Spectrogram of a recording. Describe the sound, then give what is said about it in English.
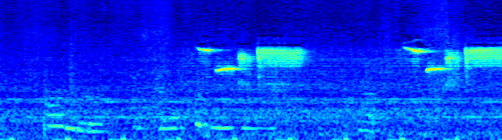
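Wetland bird song at a wetland of water strips edged by sand dunes, with two bursts of high, clear whistled notes over softer low warbling calls and a steady outdoor background hiss; no one speaks. “But there's some pretty nice-looking birds to be found here.”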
